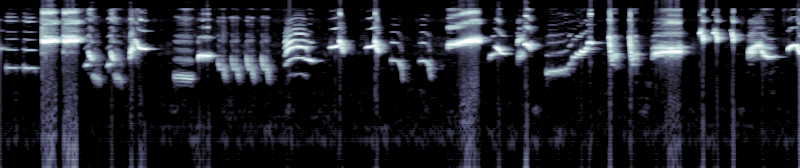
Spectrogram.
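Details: Energetic full song of an Asian pied starling: dense run of varied whistled, squeaky and buzzy notes, short repeated phrases and rising slurs delivered almost without pause, bright and high-pitched.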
